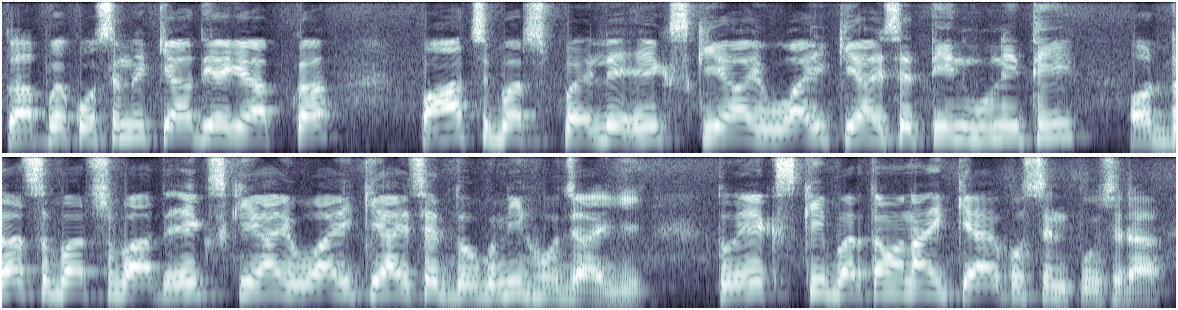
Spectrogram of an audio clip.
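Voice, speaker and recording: A male maths teacher with a fairly high-pitched voice. His tone is soft and dark rather than bright. He works through exam problems step by step, repeating phrases and checking in with students again and again. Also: steady tone, moderate pace. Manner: explains step by step, repeats phrases, asks "ठीक है?" often. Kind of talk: exam-prep maths lesson.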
